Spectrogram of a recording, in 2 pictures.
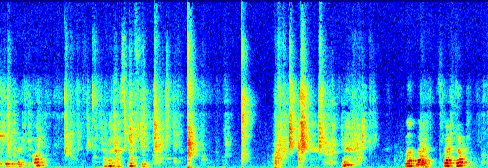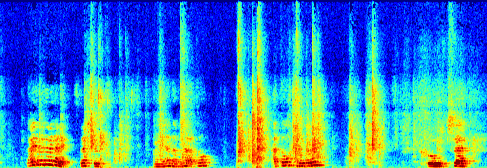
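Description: A woman talking quietly to a dog in short phrases, with short sharp clicks and sniffs from the dog searching along the wall between them.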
